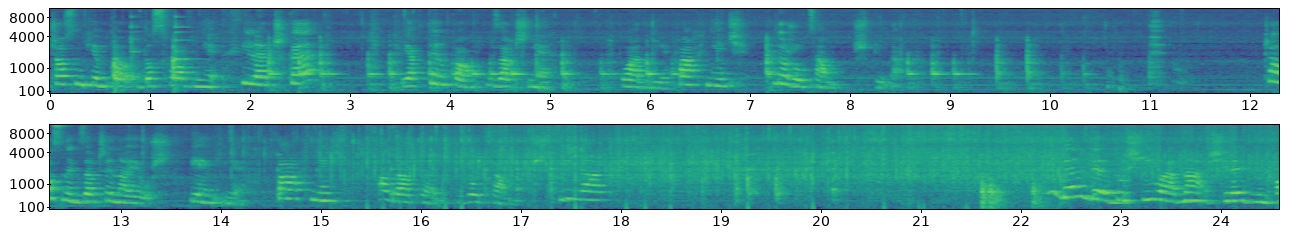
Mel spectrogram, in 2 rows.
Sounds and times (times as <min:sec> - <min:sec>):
Sizzle: 0:00.0 - 0:24.5.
